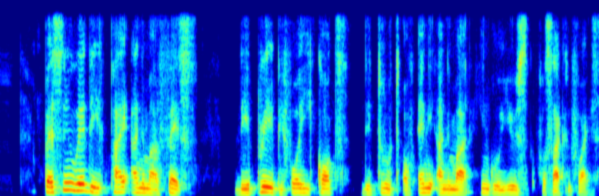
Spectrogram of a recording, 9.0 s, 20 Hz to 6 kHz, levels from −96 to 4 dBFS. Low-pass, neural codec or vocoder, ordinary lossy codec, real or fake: 5.4 kHz; codec, 16 kHz, 4.8 kbps, FACodec; none; fake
